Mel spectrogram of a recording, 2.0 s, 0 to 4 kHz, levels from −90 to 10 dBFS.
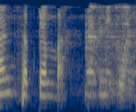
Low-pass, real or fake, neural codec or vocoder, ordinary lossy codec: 3.6 kHz; fake; vocoder, 22.05 kHz, 80 mel bands, HiFi-GAN; MP3, 32 kbps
